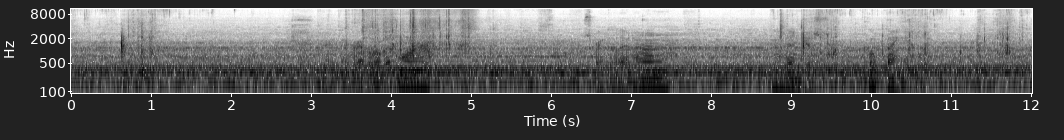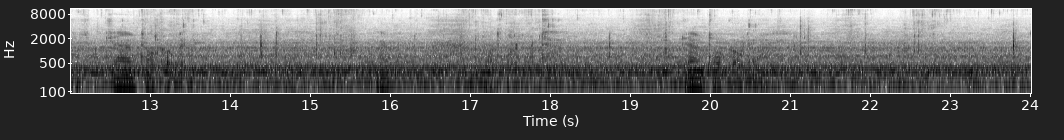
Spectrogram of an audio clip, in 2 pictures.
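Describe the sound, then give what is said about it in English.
Wet squishing and soft squelches of food stirred by hand to coat it in a sprinkled seasoning, in many irregular bursts over a steady low hum, with a voice talking at times. “I'm going to grab some here and we're going to sprinkle this on. Just a gentle sprinkle. And we're going to stir by hand just to coat it some.”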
